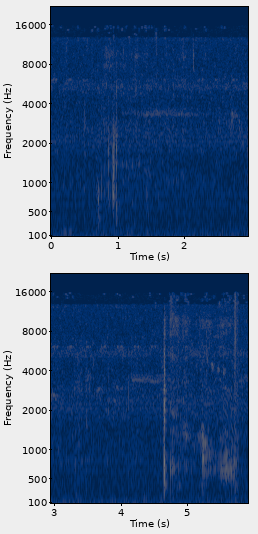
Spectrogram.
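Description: Wooden spoon knocking and scraping against a steel cooking pot and a plastic bowl while noodles are served out, a few scattered clinks with one sharp knock about two-thirds of the way through.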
